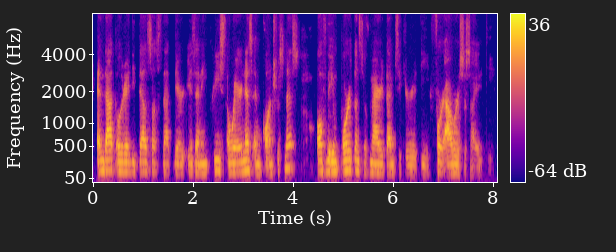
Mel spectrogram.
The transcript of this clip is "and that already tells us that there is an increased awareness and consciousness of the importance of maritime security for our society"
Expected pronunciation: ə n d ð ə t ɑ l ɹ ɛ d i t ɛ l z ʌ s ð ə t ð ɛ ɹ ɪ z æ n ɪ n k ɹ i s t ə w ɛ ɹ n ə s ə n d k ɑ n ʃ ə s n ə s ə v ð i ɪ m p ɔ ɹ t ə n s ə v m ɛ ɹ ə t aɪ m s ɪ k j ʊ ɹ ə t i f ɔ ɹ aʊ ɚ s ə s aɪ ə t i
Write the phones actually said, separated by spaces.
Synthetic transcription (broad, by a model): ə n d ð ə t ɑ l ɹ ɛ d i t ɛ l s ʌ s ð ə t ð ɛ ɹ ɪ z æ n ɪ n k ɹ i s t ə w ɛ ɹ n ə s ə n d k ɑ n ʃ ə s n ə s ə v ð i ɪ m p ɔ ɹ t ə n s ə v m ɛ ɹ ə t aɪ m s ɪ k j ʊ ɹ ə t i f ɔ ɹ aʊ ɚ s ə s aɪ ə t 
